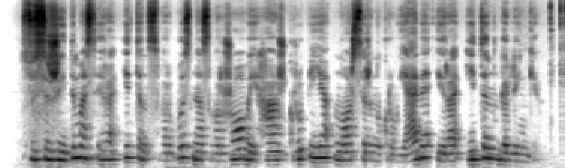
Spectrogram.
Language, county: Lithuanian, Kaunas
